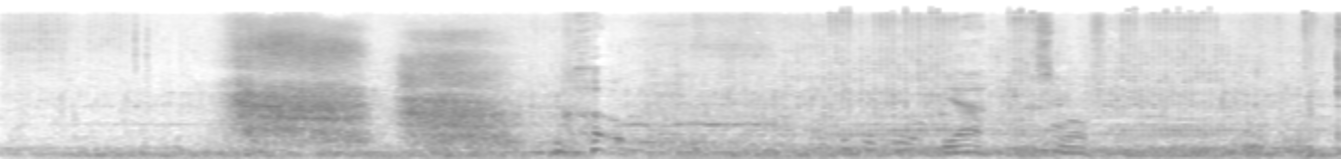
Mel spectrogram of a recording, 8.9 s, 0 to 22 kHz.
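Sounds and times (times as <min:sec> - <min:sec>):
steady low boat engine rumble: 0:00.0 - 0:08.9
blue whale blow, loud snorting exhale: 0:01.4 - 0:03.7
speech: 0:03.9 - 0:04.6, 0:06.3 - 0:07.5.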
